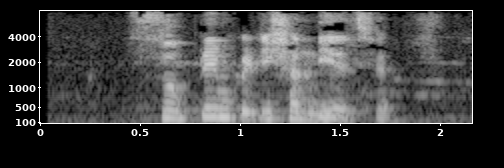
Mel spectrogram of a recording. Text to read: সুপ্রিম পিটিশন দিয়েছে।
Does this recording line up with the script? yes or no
yes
